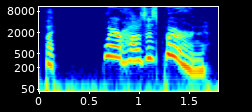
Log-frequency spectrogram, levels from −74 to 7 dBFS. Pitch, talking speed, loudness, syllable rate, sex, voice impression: 315 Hz, 100 wpm, -16 LUFS, 5.3 syllables/s, female, feminine, adult-like, tensed, powerful, slightly bright, clear, slightly fluent, intellectual, slightly friendly, unique, elegant, lively, slightly intense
